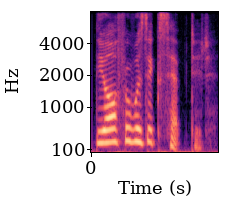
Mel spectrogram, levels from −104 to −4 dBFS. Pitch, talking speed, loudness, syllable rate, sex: 250 Hz, 190 wpm, -16 LUFS, 6.1 syllables/s, female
